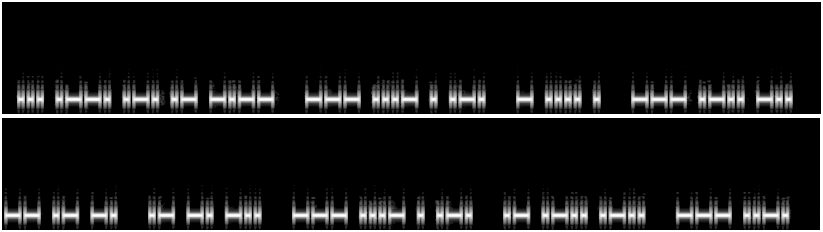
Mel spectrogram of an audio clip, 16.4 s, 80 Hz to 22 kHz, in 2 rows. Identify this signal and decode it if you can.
Morse code, heard as a keyed tone, about 25 wpm, 600 Hz. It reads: SPRAY OVER THE OLD MAN AND OVER ALL OF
